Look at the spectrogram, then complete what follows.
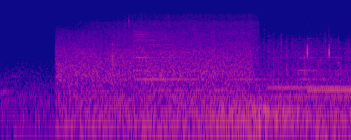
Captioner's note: sound of rainfall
